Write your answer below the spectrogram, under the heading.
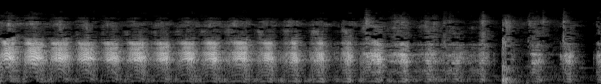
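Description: A man laughing hard: a rapid, high-pitched cackle of about five pulses a second, breaking into looser bursts after about four seconds.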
